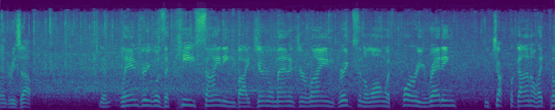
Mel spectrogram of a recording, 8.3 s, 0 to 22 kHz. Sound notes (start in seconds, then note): 1.3 cheering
